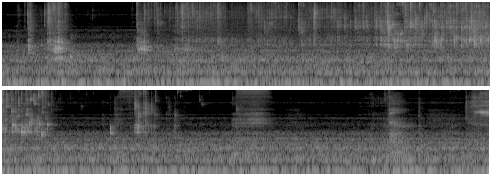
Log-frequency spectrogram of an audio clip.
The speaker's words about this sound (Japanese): じゃあもう早速なんですが、おしっこしていきます。ちょっと閉めとくかな。あれだからね、紙コップにするかつ朝の一発目だから、じゃあなんかここ動くな。こぼしちゃいそう。よし、じゃあいきますね。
